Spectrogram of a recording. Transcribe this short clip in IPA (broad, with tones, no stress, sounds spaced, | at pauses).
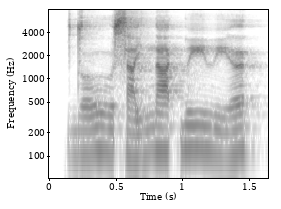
d o˩˧ ʋ uː˧˩ s a˩˧ j n aː˧ k̚ ʋ iː˧ ʋ i˩˧ ə̯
